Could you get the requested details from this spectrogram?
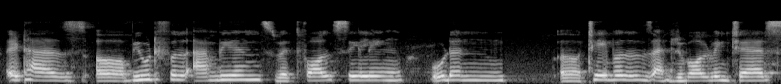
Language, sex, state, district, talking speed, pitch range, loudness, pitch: English, female, Gujarat, Valsad, 105 wpm, 175-205 Hz, -13 LUFS, 190 Hz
